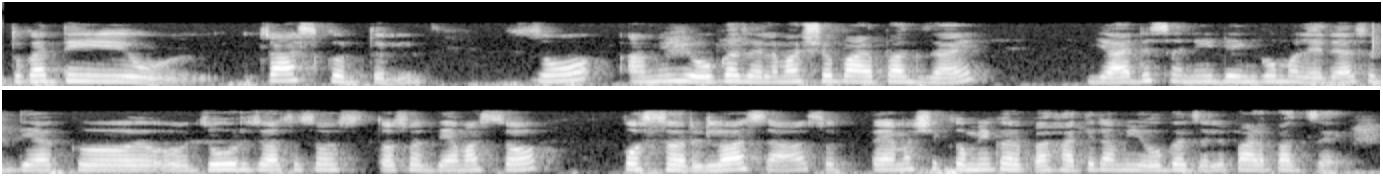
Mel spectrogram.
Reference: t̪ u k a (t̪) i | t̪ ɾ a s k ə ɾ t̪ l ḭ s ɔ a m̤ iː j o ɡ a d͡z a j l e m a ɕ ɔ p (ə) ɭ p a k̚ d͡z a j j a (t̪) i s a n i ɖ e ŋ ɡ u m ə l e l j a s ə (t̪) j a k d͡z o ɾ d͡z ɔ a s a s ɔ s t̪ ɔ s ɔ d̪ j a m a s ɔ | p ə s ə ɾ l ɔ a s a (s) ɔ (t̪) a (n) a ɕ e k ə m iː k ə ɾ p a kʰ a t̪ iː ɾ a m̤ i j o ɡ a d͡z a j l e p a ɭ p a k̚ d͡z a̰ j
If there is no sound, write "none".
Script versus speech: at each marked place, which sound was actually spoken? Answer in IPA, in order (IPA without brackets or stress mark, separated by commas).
t̪, a, d̪, d̪, s, t̪, m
